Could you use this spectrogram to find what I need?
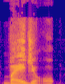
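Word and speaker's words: байджоу (白酒): Это слово, как вы только что слышали, произносится тоже со вторым тоном. И, соответственно, белое вино звучит как байджоу.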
